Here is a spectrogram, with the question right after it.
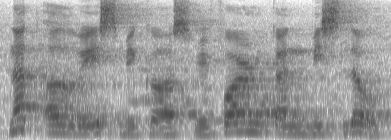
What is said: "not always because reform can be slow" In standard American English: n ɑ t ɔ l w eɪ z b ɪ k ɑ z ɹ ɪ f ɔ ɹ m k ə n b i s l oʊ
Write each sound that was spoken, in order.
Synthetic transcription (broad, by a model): n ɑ t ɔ l w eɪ s b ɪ k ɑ s ɹ ɪ f ɔ ɹ m k ə n b i s l oʊ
